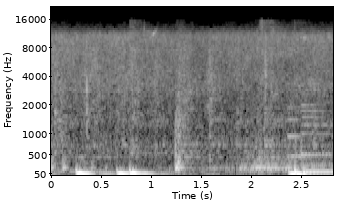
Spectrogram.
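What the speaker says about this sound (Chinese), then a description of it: "接着将蒜蓉炒香" Minced garlic sizzles in hot oil in a wok over medium-low heat while a sweet chili sauce is being started. There is a soft, steady frying hiss with a few low knocks of stirring, close and fairly quiet.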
